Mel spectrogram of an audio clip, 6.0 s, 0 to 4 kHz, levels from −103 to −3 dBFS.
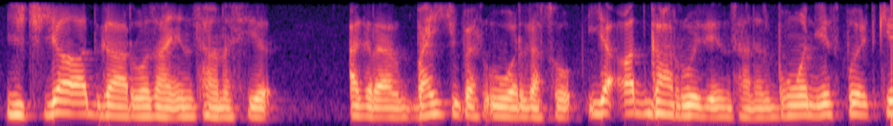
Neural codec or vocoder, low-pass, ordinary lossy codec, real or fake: none; 3.6 kHz; none; real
